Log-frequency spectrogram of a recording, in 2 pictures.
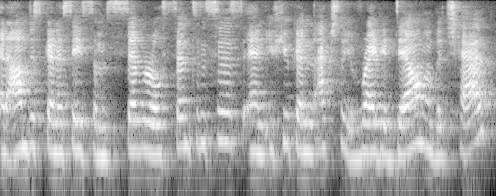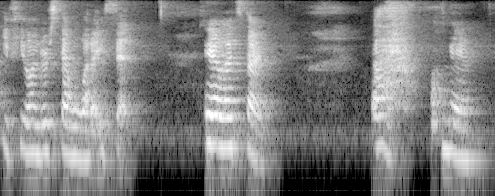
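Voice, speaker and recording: With a Russian accent and a fairly high pitch, a woman speaks with fairly even intonation and long, frequent pauses, in audible room echo. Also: moderate pace. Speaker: English teacher. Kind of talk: online class session.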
